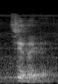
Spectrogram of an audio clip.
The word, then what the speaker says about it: Jidege: And so, I reached that utopic village of Chidege. It's spelled as Jidege, but this pronounced is Chidege.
